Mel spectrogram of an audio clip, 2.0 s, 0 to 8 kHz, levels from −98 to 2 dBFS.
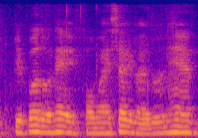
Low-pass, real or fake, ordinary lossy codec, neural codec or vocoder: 7.2 kHz; real; none; none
